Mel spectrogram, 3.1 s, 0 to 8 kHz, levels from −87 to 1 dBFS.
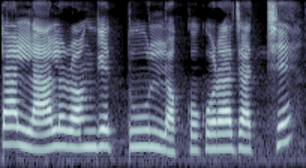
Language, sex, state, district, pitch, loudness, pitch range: Bengali, female, West Bengal, Alipurduar, 255 Hz, -15 LUFS, 235-275 Hz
